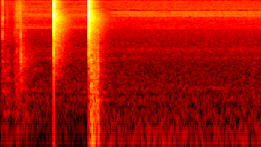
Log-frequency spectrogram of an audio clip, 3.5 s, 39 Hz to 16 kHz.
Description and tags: Gas Stove Turn On 2
Gas stove clicking fire burner
burner, clicking, fire, gas, stove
